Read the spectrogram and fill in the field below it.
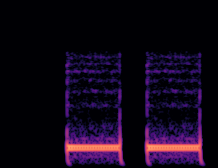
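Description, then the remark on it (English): Two identical steady electronic tones, each about half a second long with a short pause between, the repeating ring-back pattern of an outgoing phone call placed by pressing the call button on a phone with its volume turned up, clear and fairly loud with no talking. “So I'm going to press the call button. I'm going to turn up the phone. We should hear something.”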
